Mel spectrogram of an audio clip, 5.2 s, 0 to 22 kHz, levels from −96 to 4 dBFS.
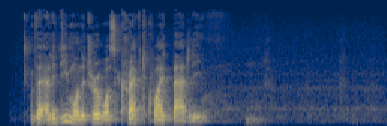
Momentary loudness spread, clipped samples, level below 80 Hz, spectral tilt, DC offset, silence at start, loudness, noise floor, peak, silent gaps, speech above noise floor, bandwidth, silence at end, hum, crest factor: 10 LU; under 0.1%; -78 dBFS; -6.5 dB/octave; under 0.1%; 0.4 s; -24 LUFS; -64 dBFS; -6 dBFS; none; 41 dB; 15 kHz; 2.4 s; none; 20 dB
